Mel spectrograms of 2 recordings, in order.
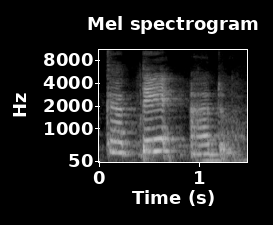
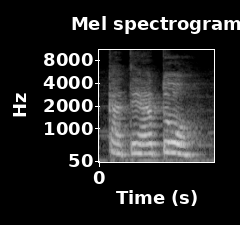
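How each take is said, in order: First: The stress is on the second syllable. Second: The stress is on the last syllable. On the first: "Se a sílaba tônica fosse o T" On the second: "Se a sílaba tônica fosse o TO"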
